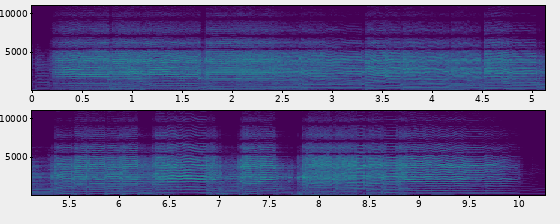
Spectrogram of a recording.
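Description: A heavily distorted electric guitar plays a continuous, gritty melodic line with sustained overdriven notes, loud, ringing out alone before fading at the end.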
